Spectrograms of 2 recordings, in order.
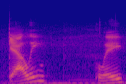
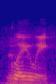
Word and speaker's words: Glalie: Galley? Glalie? Yeah. Glalie. Make fun of me trying to pronounce the names.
